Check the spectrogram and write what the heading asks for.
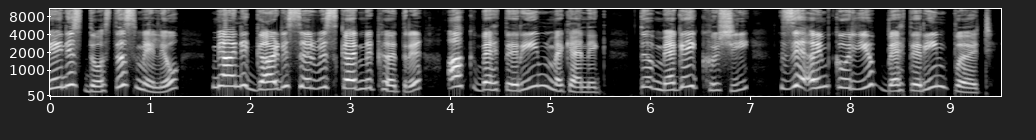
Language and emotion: Kashmiri, happy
